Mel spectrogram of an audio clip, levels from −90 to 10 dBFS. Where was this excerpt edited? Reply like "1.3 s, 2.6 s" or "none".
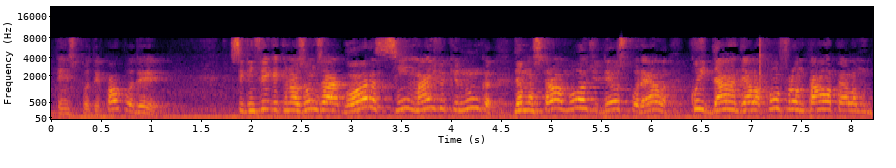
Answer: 1.7 s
